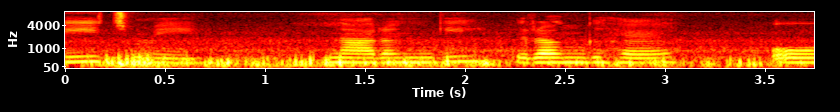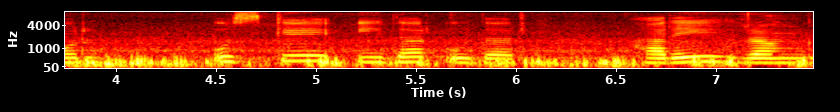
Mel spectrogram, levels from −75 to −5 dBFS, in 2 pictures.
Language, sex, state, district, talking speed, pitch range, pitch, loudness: Hindi, female, Haryana, Charkhi Dadri, 90 wpm, 205-230 Hz, 215 Hz, -20 LUFS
